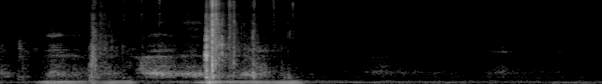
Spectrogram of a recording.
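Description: Cracking and crunching of debris, with a low rumble of handling noise, for about three seconds; a sharp crack about two seconds in is the loudest.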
